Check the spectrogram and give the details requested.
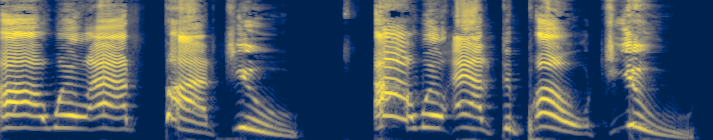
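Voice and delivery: high, slow, drawn-out mock scream.

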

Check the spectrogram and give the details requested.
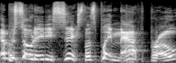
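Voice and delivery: dim, dumb meathead jock voice. Repeating the title after being asked for a dumb jock voice. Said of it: "like a dumb jock".

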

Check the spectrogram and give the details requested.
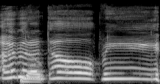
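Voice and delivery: very high, drawn-out, dragged-out whine. Discussing Runaways feedback, mimicking Chase: whiny Chase voice. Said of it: "now you're just like whiny Chase. Like".

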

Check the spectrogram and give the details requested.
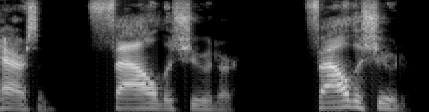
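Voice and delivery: ordinary talk, nothing marked

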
